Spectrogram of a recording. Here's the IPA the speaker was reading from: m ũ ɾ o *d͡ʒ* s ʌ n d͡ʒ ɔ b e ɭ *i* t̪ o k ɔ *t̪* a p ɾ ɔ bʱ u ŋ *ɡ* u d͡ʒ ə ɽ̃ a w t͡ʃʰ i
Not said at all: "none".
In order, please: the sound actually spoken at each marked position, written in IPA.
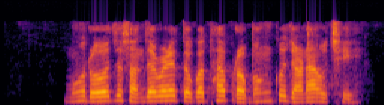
d͡ʒ, e, t̪ʰ, k

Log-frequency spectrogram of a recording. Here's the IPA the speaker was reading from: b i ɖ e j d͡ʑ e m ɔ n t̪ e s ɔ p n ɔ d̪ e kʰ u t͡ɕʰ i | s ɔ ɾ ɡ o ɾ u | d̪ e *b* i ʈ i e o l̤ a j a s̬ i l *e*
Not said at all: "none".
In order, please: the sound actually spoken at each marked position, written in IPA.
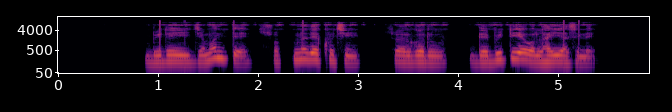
b, e

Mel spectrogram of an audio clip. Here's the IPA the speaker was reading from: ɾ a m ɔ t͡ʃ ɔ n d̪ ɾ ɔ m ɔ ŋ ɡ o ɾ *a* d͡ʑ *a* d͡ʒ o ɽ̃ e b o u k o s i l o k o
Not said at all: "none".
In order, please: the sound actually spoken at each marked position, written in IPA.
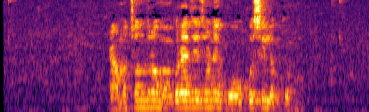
a, e

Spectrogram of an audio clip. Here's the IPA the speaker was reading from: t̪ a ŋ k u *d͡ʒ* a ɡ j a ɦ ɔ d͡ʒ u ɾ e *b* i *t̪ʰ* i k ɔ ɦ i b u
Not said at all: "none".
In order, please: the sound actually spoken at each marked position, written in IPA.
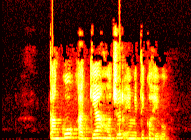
none, m, t̪

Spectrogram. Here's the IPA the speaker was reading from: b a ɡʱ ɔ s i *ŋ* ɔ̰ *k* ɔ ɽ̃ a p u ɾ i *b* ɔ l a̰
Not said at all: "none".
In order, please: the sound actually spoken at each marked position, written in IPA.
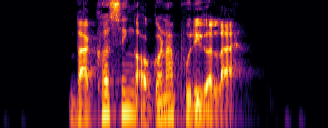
ŋ, ɡ, ɡ

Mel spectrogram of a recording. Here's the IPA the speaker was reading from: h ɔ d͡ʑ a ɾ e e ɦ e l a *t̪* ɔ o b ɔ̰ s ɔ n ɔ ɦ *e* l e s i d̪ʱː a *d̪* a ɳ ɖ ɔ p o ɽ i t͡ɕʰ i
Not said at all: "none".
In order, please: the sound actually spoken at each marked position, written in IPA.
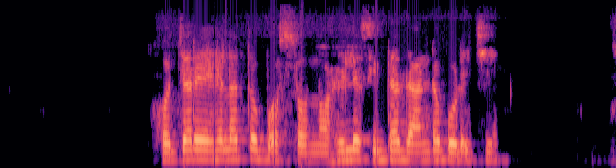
t̪, i, d̪

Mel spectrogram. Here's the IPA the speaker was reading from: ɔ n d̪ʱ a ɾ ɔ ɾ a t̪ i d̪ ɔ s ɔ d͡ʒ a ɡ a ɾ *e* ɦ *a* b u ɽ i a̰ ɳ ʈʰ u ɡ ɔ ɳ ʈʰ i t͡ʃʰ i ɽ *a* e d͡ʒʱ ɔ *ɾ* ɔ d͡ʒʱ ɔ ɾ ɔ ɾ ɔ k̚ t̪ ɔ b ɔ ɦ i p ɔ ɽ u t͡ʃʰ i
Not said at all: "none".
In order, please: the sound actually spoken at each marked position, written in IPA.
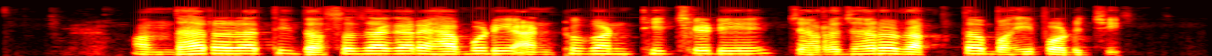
e, a, i, ɾ

